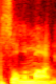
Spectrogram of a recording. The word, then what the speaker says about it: Soleimani: Donald Trump ordered a drone strike on Major General Qassem Soleimani near Baghdad International Airport, where Soleimani Soleimani is how you pronounce his name.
